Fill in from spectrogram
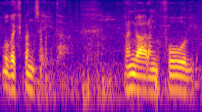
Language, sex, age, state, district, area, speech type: Urdu, male, 18-30, Jammu and Kashmir, Srinagar, rural, spontaneous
